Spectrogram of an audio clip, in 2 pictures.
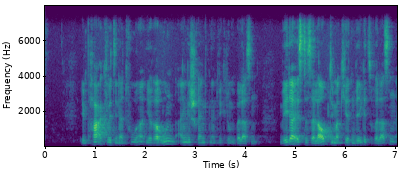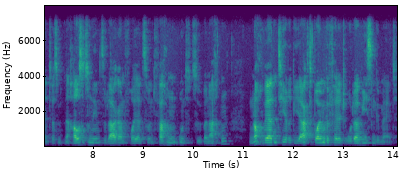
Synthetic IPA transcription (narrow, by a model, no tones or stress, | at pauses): ʔɪmpʰaɐkv̥ɪɐtd̥iːnatʰuːɐʔḭːʁɐʔʊna̰ɪnɡəʃʁ̥ɛŋk̚tn̩ɛntv̥ɪklʊŋʔy̰ːbɐlasn̩ | veːɾɐʔɪstɛsɛɐlaʊp̚t̚d̥iːmaɐkʰiːɐtn̩veːɡət͡sufɛɐlasn̩ʔɛ̰tv̥asmɪtnaːχhaʊzət͡suneːmənt͡sulaːɡɐnfɔʏɐt͡suɛntfaχn̩ʊntt͡suʔy̰ːbɐnaχtn̩ | nɔχv̥eːɐdn̩tʰiːʁəɡəjaːktb̥ɔʏməɡəfɛltʔoːdɐviːzn̩ɡəmɛ̰ːlt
